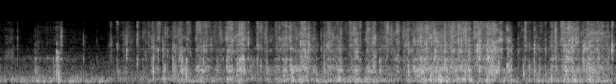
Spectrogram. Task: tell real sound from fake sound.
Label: fake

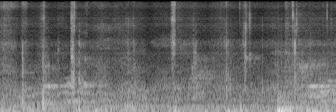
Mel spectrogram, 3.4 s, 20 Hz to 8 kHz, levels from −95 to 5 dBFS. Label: fake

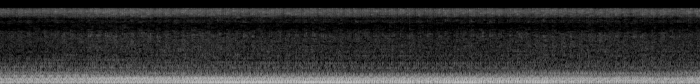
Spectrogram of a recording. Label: real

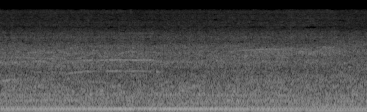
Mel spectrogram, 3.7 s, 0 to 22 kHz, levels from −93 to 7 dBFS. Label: fake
